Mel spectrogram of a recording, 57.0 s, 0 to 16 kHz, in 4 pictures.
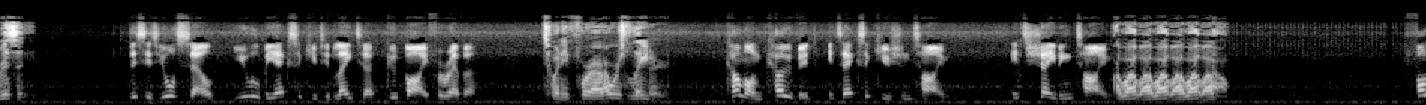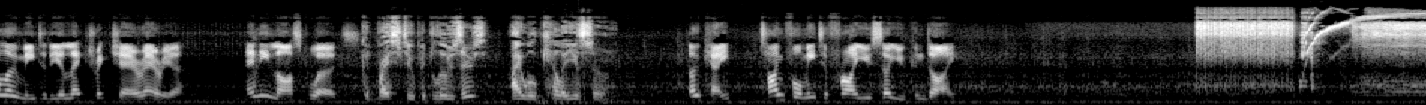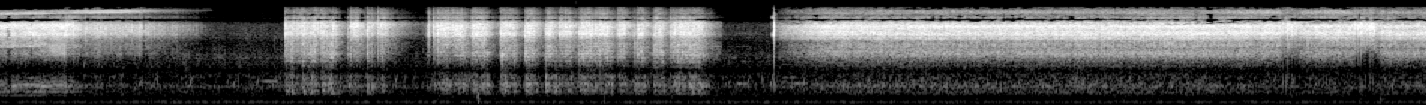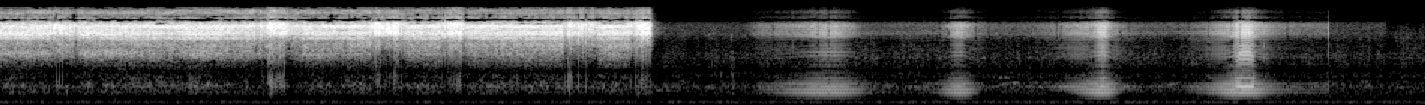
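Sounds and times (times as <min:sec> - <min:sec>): crackling electric hiss: 0:01.3 - 0:12.3, 0:26.2 - 0:30.6, 0:31.4 - 0:49.4, 0:50.2 - 0:56.2.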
